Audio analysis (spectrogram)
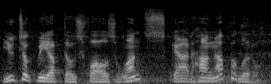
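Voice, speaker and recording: A man's voice: mid-range voice, sing-song, a little fast, a bit bright, slight background noise. A male actor playing a moody, self-deprecating young grad student son with wry delivery in a radio play. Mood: wry, nostalgic. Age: young adult. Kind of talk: naturalistic radio drama dialogue.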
